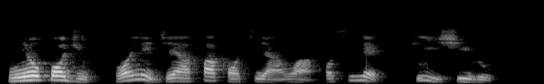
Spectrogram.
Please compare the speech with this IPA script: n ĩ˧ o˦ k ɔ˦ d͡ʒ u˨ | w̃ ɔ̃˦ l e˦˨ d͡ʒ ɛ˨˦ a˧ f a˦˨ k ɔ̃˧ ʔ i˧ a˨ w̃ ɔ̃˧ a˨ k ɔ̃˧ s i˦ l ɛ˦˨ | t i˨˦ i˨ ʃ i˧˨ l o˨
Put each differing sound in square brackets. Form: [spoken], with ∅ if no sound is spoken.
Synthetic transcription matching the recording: n ĩ˧ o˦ [k͡p] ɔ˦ d͡ʒ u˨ | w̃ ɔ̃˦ l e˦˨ d͡ʒ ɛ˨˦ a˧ f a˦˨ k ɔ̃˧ [t] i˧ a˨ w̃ ɔ̃˧ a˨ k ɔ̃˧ s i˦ l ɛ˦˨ | t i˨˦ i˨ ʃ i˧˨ [ɾ] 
